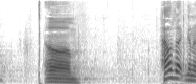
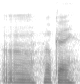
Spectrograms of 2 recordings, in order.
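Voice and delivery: reluctant okay; 6 semitones lower, 18 dB quieter, slower than usual. Retold or imitated. Daughter's reluctant answer.

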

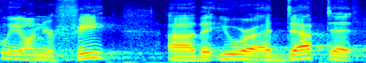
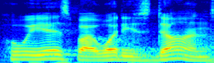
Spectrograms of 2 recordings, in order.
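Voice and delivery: ordinary talk

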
